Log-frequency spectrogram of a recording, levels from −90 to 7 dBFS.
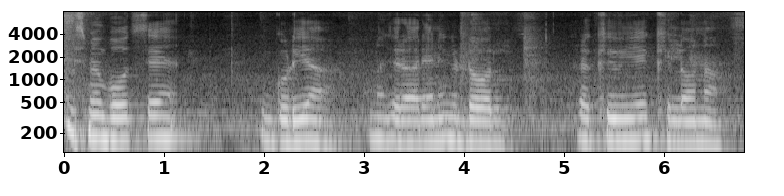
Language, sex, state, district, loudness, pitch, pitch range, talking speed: Hindi, male, Rajasthan, Jaipur, -15 LUFS, 155 Hz, 145-160 Hz, 140 wpm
